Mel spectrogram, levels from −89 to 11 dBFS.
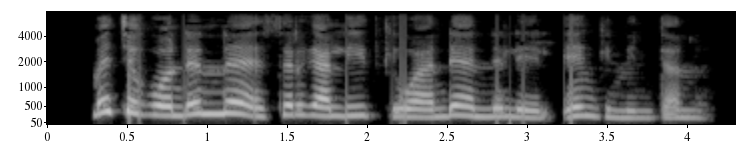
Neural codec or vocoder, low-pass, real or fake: none; 7.2 kHz; real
